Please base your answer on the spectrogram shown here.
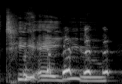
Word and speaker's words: Taurean: It's Taurean. What kind of fuck ass name? I thought it was Torian, like Dorian, but no, it's Torian. Like this motherfucker. Like Taurus, Torian.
